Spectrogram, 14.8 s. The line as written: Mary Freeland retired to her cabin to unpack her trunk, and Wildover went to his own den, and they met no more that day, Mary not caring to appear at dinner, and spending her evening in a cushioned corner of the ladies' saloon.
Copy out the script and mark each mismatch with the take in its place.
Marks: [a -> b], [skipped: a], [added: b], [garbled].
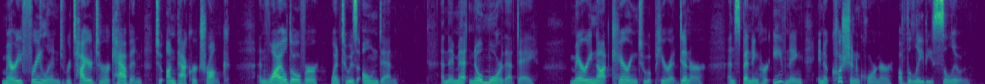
Mary Freeland retired to her cabin to unpack her trunk, and Wildover went to his own den, and they met no more that day, Mary not caring to appear at dinner, and spending her evening in a [cushioned -> cushion] corner of the ladies' saloon.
